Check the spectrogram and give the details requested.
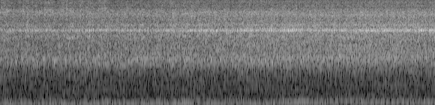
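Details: Cammed turbo Ecotec engine running again after being rebuilt, with a few minor setbacks, camera shaking from GoPro: smooth even idle, steady low rumble, no knocks or misses; running like a dream.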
